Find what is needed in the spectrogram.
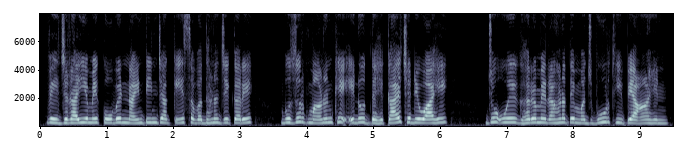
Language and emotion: Sindhi, fearful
